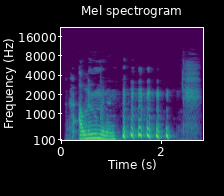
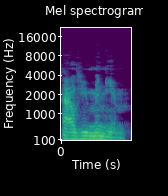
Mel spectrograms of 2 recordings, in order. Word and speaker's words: aluminium: you still have it aluminum aluminium it's pronounced aluminium no i'm not going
